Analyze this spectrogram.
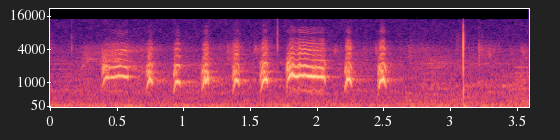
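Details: Greater green leafbird mimicking a chicken; a series of about nine short clucking notes at roughly even spacing, one longer drawn note in the middle, followed by a faint click.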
